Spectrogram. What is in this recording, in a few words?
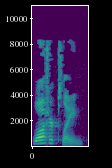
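"Water plane", English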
